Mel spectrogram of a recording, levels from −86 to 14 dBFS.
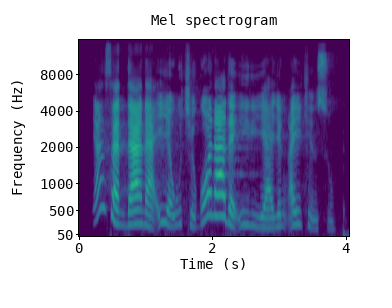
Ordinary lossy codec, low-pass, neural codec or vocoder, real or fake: none; 14.4 kHz; none; real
